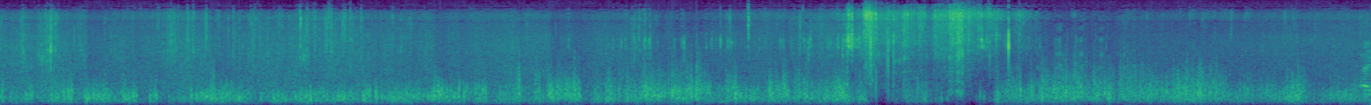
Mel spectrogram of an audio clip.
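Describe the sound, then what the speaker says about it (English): Strong wind buffets a microphone outdoors on a backpacking trip in Shenandoah, a loud, continuous rumbling roar with gusts that briefly drop near the end before surging again. "I knew it was a matter of time with the wind"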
